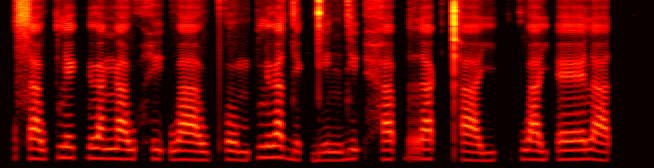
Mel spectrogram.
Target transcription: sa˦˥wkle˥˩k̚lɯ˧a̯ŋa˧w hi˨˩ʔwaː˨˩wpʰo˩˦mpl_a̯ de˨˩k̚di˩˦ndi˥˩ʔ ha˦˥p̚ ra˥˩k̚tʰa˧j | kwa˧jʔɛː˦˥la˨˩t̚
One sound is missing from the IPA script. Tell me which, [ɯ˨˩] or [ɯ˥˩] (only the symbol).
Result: ɯ˥˩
